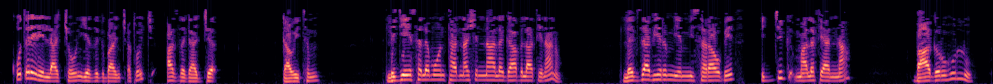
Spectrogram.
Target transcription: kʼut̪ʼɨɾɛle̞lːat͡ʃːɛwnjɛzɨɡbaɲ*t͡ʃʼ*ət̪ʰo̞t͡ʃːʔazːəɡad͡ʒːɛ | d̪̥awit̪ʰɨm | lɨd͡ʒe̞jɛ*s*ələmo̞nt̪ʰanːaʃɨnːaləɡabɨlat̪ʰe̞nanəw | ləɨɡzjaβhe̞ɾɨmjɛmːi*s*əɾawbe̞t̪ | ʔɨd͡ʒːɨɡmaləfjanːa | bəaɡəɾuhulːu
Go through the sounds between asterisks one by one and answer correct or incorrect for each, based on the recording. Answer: correct, correct, correct

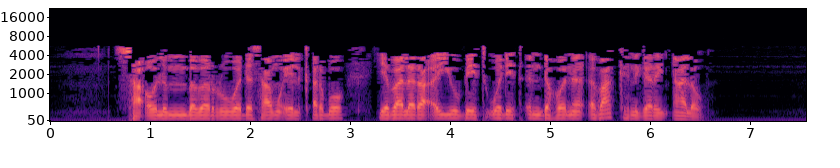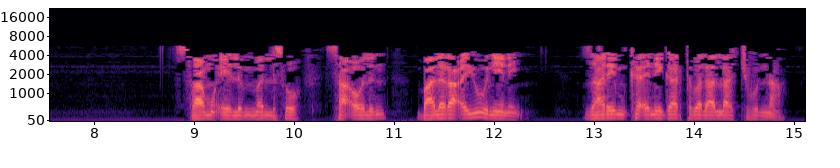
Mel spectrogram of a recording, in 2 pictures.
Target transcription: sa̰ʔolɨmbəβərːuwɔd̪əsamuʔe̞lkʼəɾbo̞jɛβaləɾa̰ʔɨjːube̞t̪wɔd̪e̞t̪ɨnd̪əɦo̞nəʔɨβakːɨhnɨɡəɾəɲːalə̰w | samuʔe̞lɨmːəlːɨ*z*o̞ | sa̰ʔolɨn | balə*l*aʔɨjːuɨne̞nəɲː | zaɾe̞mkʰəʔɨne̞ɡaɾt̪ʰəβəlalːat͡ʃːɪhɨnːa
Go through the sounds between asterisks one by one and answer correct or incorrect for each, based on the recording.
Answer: incorrect: s, incorrect: ɾ

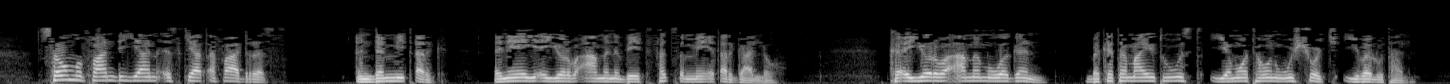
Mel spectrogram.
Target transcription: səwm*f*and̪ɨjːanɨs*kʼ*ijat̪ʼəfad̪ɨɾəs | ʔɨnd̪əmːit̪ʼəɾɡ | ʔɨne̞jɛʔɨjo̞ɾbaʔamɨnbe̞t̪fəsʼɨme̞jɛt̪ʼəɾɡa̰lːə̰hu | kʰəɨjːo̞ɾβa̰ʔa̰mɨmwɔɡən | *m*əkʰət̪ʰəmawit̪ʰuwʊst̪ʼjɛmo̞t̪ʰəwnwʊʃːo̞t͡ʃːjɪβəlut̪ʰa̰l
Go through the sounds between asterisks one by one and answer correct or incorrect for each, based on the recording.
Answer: correct, incorrect: k, incorrect: b

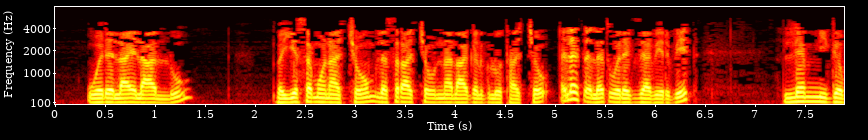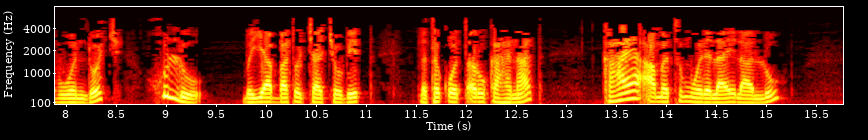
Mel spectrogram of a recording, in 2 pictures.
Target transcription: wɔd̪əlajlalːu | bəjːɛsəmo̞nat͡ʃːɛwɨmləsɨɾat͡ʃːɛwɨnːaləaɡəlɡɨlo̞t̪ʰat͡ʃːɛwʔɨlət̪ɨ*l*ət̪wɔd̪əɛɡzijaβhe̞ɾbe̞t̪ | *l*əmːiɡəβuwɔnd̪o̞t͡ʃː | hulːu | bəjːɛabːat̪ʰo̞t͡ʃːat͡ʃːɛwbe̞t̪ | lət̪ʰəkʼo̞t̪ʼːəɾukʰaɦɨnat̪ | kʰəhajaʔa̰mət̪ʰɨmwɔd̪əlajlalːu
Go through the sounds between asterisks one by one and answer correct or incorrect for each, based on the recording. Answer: correct, correct

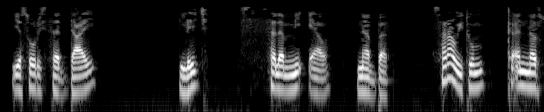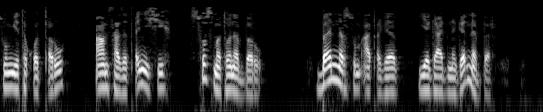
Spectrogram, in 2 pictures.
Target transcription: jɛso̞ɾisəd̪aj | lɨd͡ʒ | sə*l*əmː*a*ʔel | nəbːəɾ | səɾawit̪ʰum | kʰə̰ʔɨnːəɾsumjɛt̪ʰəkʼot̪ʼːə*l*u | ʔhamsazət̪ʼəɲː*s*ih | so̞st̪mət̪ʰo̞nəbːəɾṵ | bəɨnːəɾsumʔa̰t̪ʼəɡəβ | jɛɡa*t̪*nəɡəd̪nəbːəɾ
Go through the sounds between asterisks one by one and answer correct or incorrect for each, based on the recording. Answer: correct, incorrect: i, incorrect: ɾ, incorrect: ʃ, incorrect: d̪

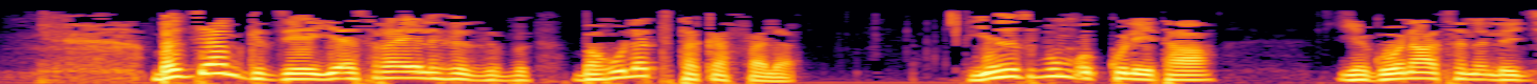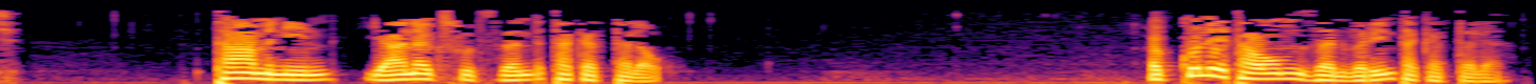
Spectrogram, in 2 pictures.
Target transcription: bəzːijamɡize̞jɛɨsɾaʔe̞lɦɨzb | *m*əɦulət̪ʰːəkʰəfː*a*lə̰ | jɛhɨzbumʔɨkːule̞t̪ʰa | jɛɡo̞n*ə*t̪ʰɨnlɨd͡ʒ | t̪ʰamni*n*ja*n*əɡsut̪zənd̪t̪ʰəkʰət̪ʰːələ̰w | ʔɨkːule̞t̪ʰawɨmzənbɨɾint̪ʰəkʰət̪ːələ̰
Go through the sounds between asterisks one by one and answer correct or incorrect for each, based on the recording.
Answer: incorrect: b, incorrect: ə, incorrect: a, correct, correct

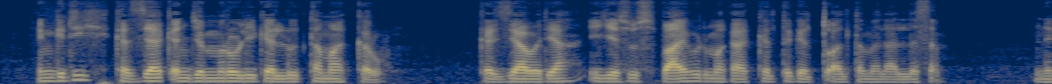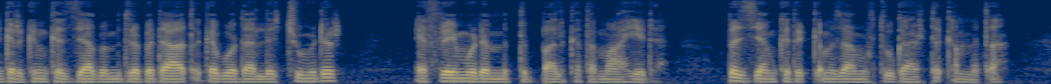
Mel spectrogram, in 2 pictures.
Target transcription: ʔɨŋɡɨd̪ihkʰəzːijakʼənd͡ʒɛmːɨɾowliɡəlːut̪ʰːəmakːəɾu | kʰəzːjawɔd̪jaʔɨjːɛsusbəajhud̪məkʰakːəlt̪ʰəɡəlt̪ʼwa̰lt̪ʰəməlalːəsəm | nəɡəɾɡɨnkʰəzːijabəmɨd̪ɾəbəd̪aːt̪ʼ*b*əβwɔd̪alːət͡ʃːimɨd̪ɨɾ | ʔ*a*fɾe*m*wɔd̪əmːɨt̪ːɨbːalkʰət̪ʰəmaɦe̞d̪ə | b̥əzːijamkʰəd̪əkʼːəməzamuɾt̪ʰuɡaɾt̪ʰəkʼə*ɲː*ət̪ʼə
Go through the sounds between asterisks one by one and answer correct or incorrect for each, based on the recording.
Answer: incorrect: ɡ, incorrect: e, correct, incorrect: mː

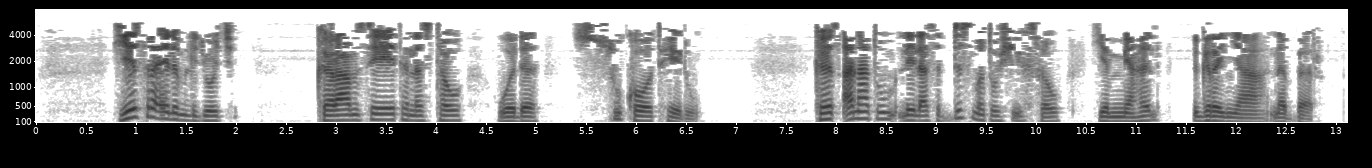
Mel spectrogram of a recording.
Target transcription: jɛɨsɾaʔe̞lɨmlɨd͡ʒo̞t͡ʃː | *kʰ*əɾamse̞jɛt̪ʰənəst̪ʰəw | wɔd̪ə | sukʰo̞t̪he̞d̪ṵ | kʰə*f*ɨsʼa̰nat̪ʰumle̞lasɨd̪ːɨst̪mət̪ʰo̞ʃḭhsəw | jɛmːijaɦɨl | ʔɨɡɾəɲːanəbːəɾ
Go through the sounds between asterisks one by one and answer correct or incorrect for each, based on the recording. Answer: correct, incorrect: h

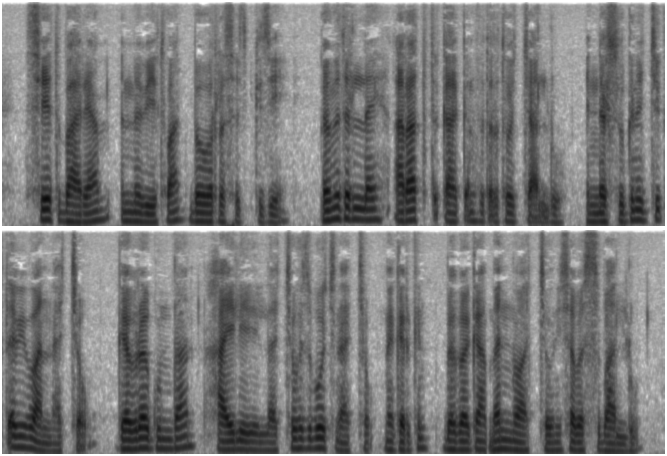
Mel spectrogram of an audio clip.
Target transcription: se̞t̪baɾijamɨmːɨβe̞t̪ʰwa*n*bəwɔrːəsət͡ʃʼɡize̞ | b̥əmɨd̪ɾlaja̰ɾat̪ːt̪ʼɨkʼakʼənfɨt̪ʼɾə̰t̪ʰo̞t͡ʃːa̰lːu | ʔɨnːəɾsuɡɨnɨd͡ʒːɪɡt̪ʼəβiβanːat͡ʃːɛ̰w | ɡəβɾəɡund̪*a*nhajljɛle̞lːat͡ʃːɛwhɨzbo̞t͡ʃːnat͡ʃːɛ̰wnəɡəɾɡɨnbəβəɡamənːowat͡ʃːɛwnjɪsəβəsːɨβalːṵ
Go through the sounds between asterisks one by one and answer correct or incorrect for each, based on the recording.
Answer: correct, correct

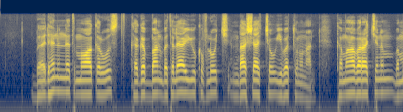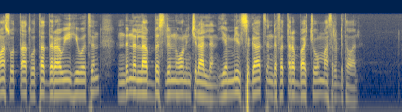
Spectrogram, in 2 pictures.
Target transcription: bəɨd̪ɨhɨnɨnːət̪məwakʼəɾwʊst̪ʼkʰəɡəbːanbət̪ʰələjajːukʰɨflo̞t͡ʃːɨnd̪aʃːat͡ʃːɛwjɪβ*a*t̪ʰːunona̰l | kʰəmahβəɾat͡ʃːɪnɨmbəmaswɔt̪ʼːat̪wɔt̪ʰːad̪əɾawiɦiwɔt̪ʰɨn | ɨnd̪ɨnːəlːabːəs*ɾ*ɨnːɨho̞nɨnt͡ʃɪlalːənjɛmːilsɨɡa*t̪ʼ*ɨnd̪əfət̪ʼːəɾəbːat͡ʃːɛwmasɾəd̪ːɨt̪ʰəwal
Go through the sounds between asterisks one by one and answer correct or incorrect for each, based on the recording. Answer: incorrect: ə, incorrect: l, incorrect: t̪

